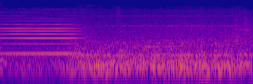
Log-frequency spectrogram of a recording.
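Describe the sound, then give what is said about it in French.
A Paris metro train in a station sounds a sustained horn-like tone for about a second, then continues with a steady rumbling roar of rolling carriages, loud, with no voices. “Depuis le mois de septembre, les Parisiens peinent à monter dans des rames surchargées.”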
